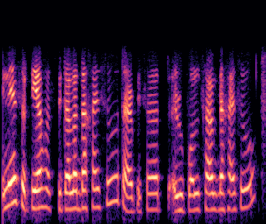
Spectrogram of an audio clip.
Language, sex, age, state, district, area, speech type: Assamese, female, 30-45, Assam, Biswanath, rural, conversation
